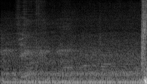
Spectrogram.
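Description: Steady low rumble of a car engine idling.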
